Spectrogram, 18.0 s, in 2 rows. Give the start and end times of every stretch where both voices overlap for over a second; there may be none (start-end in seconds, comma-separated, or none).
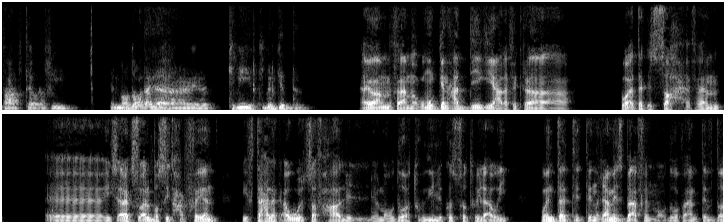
none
